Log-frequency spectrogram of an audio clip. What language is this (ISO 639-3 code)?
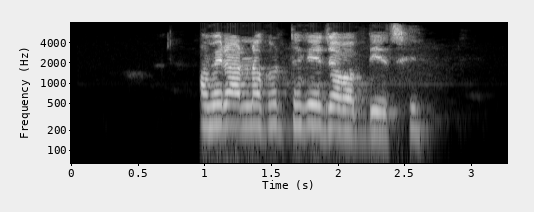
ben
